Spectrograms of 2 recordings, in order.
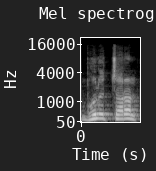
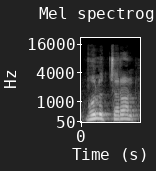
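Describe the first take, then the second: No difference in how they are said.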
